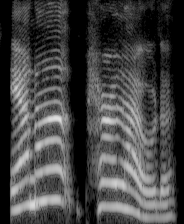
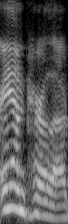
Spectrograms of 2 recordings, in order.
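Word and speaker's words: Anne Parillaud: And the main character, who is played by, I wrote her name down somewhere, Anna Paraloud, who is not, or Anne Paraloud, not Anna.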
